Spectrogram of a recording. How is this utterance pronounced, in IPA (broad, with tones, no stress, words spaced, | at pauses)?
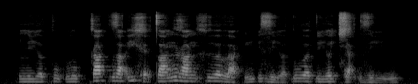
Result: li˨˩ə̯kṵ˧˨ lṵ˧˨ə̯ka˦˥k̚ za̰˧˥jxɛ̰˧˨t̪a˨˦ŋ ɣa˧ŋxɨ˧ə̯ la˨˩k̚mḭ˧˥zi˧˩ə̯ ɗu˧ə̯ɗi˨˦ə̯t͡ɕa̰˧˨ŋ zi˧˩˨ŋ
